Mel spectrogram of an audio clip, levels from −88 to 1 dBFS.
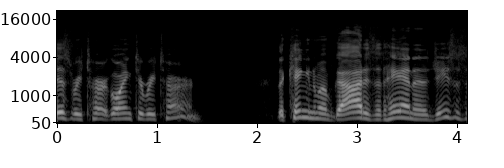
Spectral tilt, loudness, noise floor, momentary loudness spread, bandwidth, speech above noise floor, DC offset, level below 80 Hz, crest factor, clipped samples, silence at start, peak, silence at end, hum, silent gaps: -4 dB/octave; -42 LUFS; -85 dBFS; 15 LU; 16 kHz; 43 dB; under 0.1%; under -90 dBFS; 22 dB; under 0.1%; 0 s; -22 dBFS; 0 s; none; none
